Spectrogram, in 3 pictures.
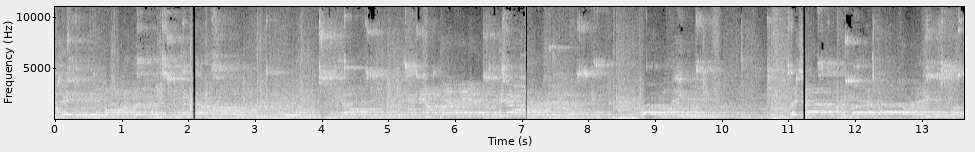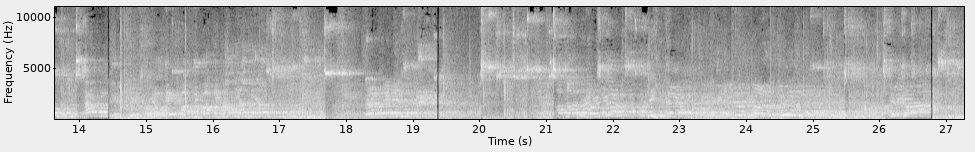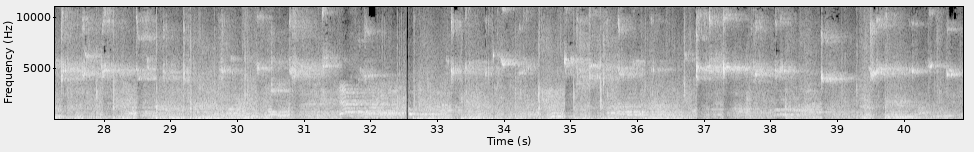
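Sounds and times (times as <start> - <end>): basketballs bouncing on gym floor: 0.8 - 5.3, 7.3 - 8.9, 10.7 - 12.5, 14.4 - 15.0, 17.3 - 17.7, 26.8 - 30.5, 32.6 - 37.0.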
